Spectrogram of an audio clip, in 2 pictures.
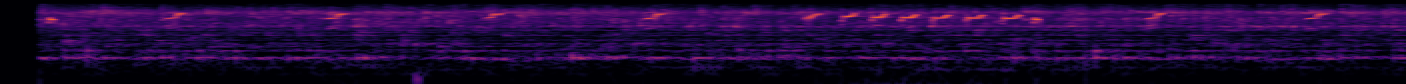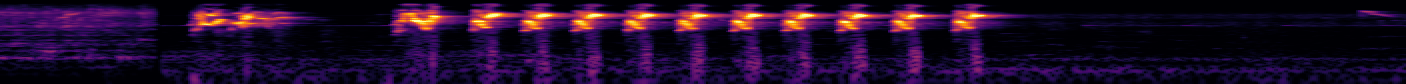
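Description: A steady rushing noise with small bird chirps over it, then a Fischer's lovebird calling: a short shrill call about eight seconds in, followed by a rapid run of loud, sharp calls at about four or five a second for some three seconds.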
